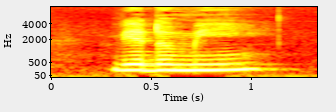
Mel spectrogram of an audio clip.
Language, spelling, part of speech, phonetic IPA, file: Czech, vědomý, adjective, [ˈvjɛdomiː], Cs-vědomý.ogg
- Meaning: 1. conscious, deliberate 2. conscious, aware of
